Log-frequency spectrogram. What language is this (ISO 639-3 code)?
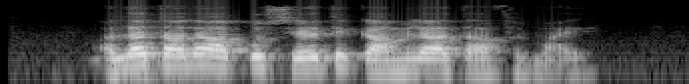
urd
